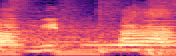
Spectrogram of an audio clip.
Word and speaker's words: MITTA: มั้ย ฮ มิตต สตูดิโอ มิตตะ เป็น คำ ตอบ ที่ ผิด นะ ครับ อ่าน ว่า มิต้า สตูดิโอ ครับ ผม Studio ครับ ผม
